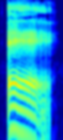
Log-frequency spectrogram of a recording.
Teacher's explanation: So it's really open. I mean, the sound is really open, and normally your mouth should be opened a little bit more than with the accent aigu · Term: accent grave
